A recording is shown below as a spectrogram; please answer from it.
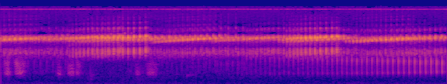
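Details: Spring frog chorus at dusk in the Sandhills of Nebraska, among small lakes and ponds in rolling dunes: a dense, continuous high trilling drone with overlapping pulsed croaks swelling and fading every second or two.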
